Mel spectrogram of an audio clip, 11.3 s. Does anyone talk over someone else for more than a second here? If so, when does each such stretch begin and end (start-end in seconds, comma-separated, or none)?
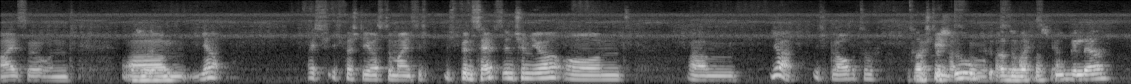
9.1-10.6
